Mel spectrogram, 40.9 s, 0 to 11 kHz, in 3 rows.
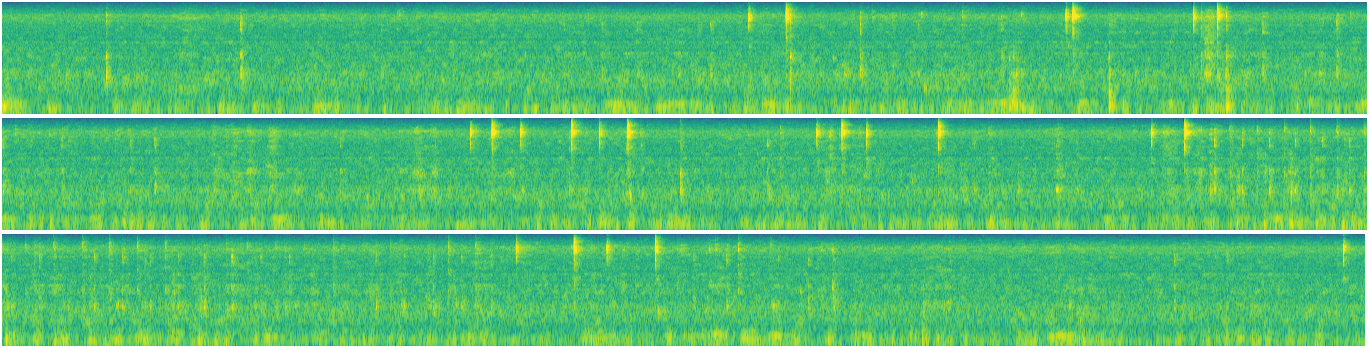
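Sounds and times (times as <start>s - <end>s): faint irregular ticking: 1.0s - 40.9s
sharp clicks: 6.3s - 8.0s, 10.0s - 10.8s, 11.9s - 12.4s, 18.3s - 20.1s, 21.2s - 22.4s, 25.1s - 30.3s, 40.6s - 40.9s.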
